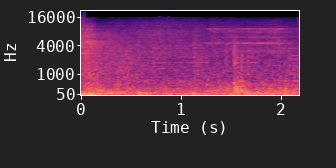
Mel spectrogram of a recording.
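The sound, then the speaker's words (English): Train wheels squeal as the brakes are pulled on a moving train, a thin high-pitched squeal riding over a steady, loud rumble throughout. “You're right. Let me pull the brakes.”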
